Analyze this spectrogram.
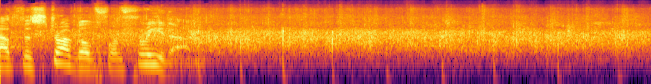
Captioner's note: applause continues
